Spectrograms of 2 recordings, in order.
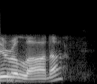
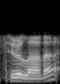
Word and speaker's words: Cirolana: And so how do you say the proper name? I was getting the pronunciation wrong, so I should leave it to the expert. – So it's Cirilana. Yep, Cirilana, and they were found by Mr. Harford, probably in the 1800s, and so they got the name was Latinized to harfordi.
